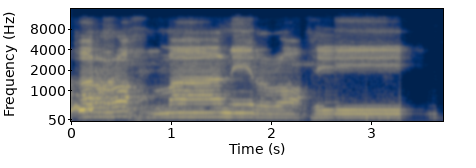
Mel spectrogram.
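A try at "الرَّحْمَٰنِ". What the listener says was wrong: Ya, hati-hati bunyi ha mampir ke atas ya. Bunyi ha mampir ke atas jadi huruf kha. Huruf kha itu kotor. Huruf kha nggak usah dilatih. Tapi huruf ha itu yang dilatih. Bersih. Ar-Rahman. Ar-Rahman. Bukan ar-rah. Ada kotor dikit nyangkut, maka itu temennya, saudaranya ke atas, huruf kha ya. Ini ha.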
